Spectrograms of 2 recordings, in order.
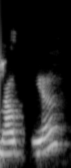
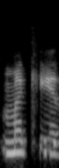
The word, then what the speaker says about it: Makia: Is it Malia? It's Makia. The L is silent.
